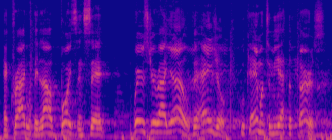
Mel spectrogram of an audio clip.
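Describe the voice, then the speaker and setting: A man playing a grieving, fearful prophet in a dramatized scripture reading, with solemn, pleading, archaic delivery. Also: on the high side. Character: grieving, fearful prophet recounting his troubled vision.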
